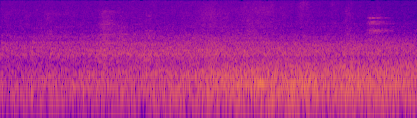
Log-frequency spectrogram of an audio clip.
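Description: Logo reveal sound effect: a deep, rumbling noise that swells steadily louder and eases off near the end.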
